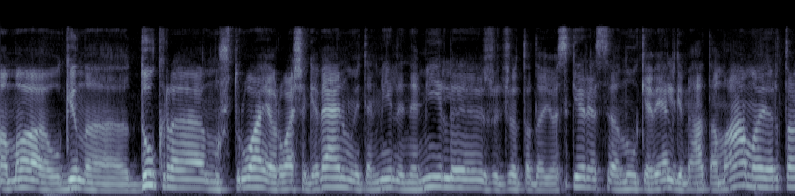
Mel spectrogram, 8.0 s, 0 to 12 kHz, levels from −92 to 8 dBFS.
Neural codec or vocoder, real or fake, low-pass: none; real; 7.2 kHz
